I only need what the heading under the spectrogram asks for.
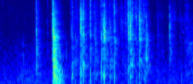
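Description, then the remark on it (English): A deck of cards is shuffled before a card is picked, a rapid burst of crisp riffling clicks and flutters that runs steadily for a couple of seconds with no voices. “Let's shuffle these babies up.”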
